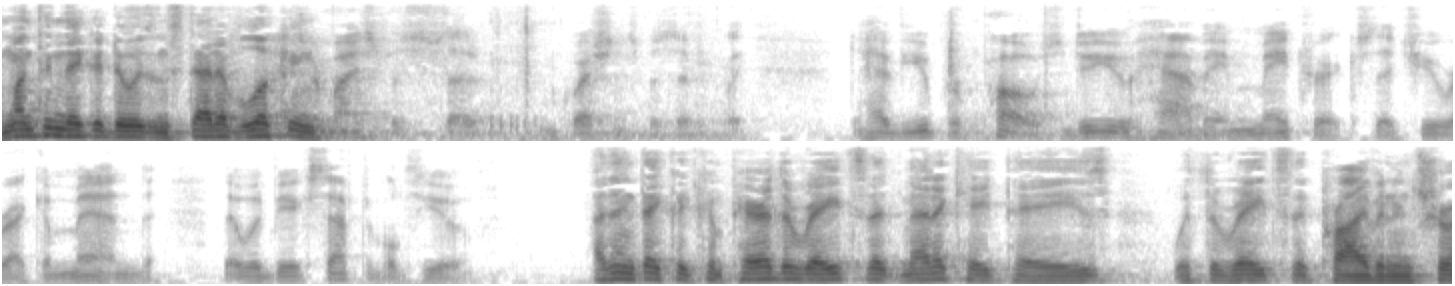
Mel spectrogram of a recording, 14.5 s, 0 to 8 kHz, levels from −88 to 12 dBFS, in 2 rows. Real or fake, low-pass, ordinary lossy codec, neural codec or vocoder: real; 7.2 kHz; AAC, 48 kbps; none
